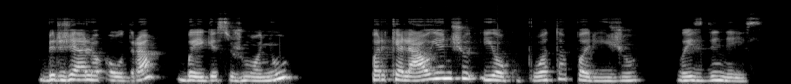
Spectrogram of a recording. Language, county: Lithuanian, Klaipėda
